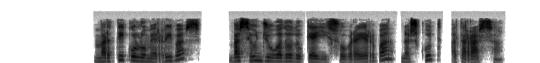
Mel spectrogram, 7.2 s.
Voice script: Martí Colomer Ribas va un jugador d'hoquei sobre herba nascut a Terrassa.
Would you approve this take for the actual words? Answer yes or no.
no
